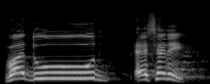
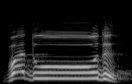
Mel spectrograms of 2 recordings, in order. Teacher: آخر میں جو دال ہے نا آپ نے اس میں رکنا نہیں ہے، کلکلا کرنا ہے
